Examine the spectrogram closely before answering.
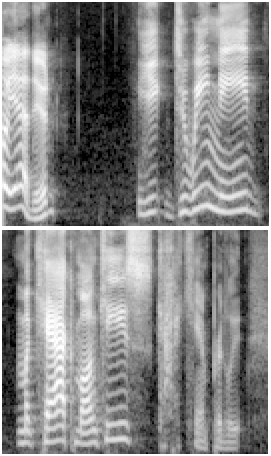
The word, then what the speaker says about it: macaque: It's pronounced macaque. Exactly how the soundbite is.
